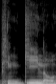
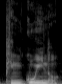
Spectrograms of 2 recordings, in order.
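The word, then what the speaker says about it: pingüino: the U here to show that the U isn't silent it's not beling or Pino it's bilingu and pinguino also note that q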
